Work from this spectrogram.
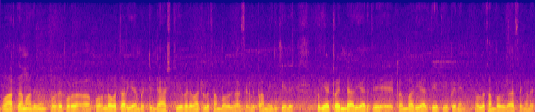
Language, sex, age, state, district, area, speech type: Malayalam, male, 30-45, Kerala, Idukki, rural, spontaneous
